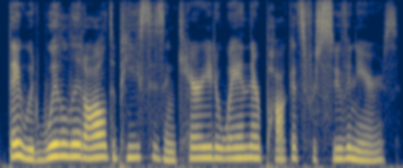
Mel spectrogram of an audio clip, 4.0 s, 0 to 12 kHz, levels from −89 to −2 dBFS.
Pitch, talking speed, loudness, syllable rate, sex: 205 Hz, 240 wpm, -19 LUFS, 6.0 syllables/s, female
